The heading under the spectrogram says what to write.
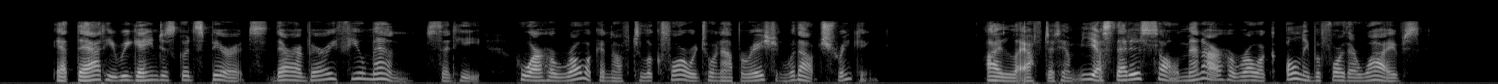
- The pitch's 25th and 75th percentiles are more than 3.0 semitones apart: Yes, average, 3.7 semitones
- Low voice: No, high, 190 Hz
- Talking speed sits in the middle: Yes, average, 165 wpm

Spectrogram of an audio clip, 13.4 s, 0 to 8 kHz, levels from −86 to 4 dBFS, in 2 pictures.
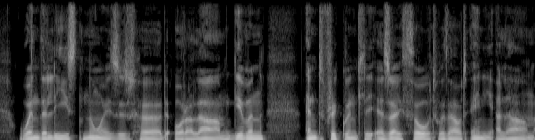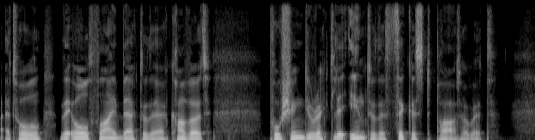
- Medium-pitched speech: No, very low, 90 Hz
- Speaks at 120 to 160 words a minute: Yes, average, 150 wpm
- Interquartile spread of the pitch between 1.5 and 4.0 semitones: No, average, 4.7 semitones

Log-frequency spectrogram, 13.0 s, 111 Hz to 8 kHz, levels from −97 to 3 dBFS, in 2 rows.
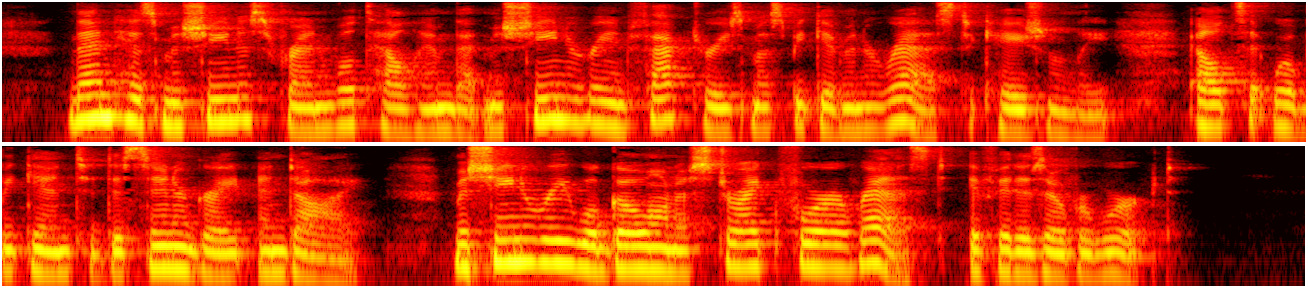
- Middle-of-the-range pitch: Yes, medium, 175 Hz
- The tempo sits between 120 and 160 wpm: No, average, 175 wpm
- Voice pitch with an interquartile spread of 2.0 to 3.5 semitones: No, average, 3.9 semitones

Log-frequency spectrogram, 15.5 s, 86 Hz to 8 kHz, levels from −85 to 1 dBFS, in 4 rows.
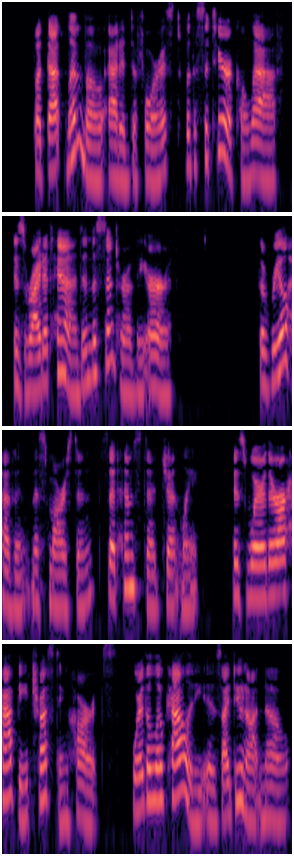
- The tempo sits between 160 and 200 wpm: Yes, average, 165 wpm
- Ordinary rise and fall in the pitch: No, wide, 6.8 semitones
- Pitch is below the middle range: No, high, 200 Hz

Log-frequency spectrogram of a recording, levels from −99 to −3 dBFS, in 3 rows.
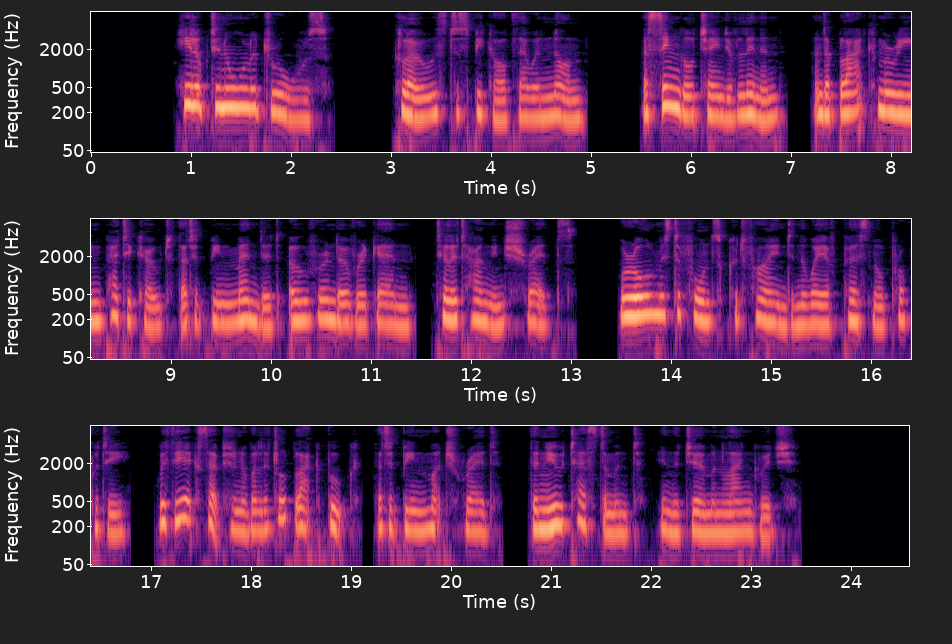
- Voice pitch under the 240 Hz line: Yes, medium, 185 Hz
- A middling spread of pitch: Yes, average, 3.3 semitones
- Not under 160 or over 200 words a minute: Yes, average, 170 wpm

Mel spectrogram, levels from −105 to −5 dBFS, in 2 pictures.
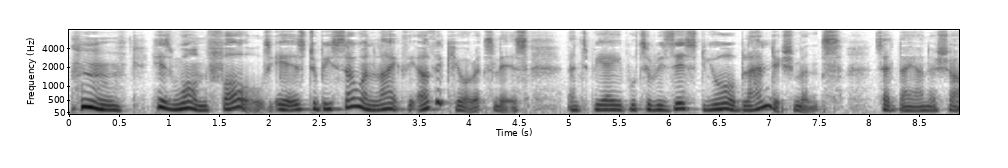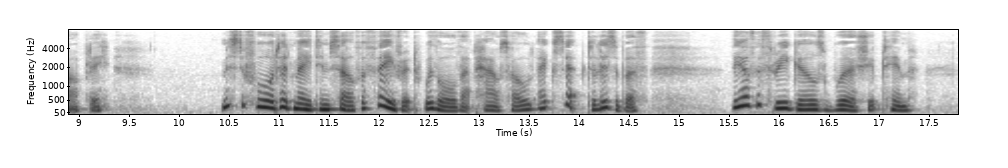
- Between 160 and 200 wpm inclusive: No, average, 140 wpm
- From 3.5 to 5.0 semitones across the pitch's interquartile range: Yes, average, 4.7 semitones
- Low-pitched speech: No, medium, 175 Hz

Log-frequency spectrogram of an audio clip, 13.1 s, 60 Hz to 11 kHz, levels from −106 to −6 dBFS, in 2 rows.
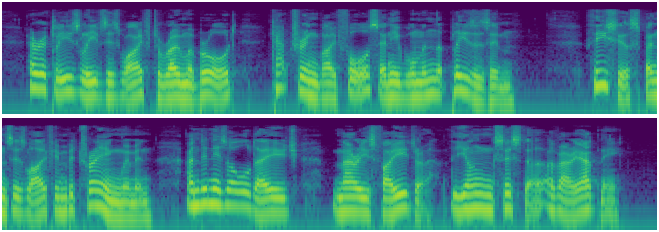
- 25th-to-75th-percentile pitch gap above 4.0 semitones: Yes, average, 4.4 semitones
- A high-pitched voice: No, medium, 140 Hz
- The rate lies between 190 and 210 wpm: No, average, 155 wpm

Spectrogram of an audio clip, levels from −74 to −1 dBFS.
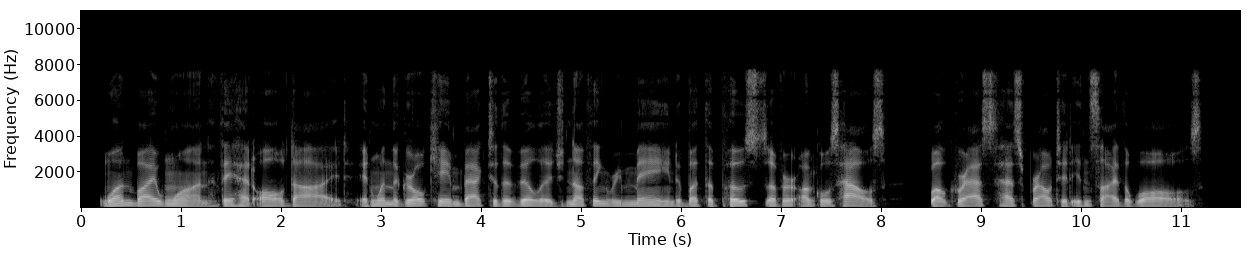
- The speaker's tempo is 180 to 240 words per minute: No, average, 165 wpm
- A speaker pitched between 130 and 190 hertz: No, very low, 95 Hz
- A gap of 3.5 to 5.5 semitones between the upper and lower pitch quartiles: No, average, 2.8 semitones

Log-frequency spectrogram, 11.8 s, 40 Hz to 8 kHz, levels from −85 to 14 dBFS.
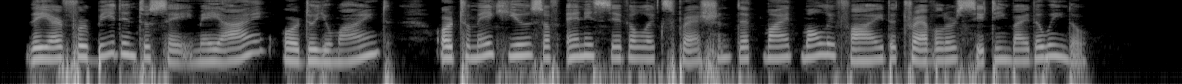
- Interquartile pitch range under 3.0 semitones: No, average, 3.8 semitones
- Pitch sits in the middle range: No, high, 205 Hz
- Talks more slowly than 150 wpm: Yes, average, 140 wpm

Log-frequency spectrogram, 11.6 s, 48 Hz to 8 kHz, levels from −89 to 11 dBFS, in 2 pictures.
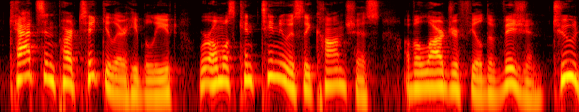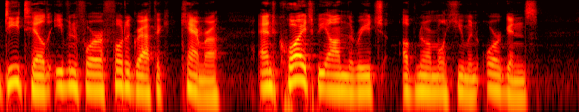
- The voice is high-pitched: No, low, 135 Hz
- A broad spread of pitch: Yes, wide, 6.2 semitones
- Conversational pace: Yes, average, 160 wpm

